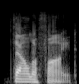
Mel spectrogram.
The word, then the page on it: thallophyte: American English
